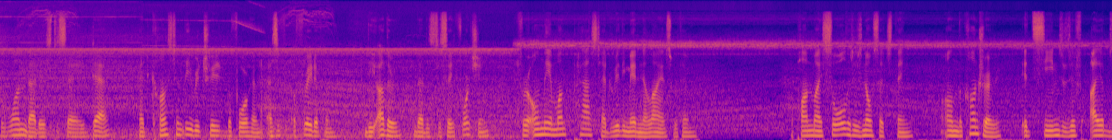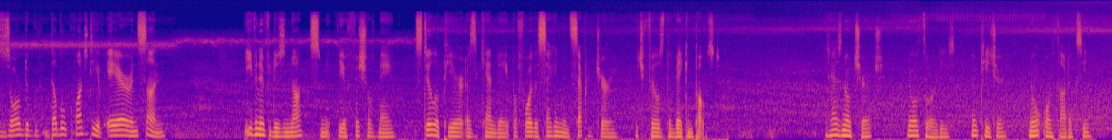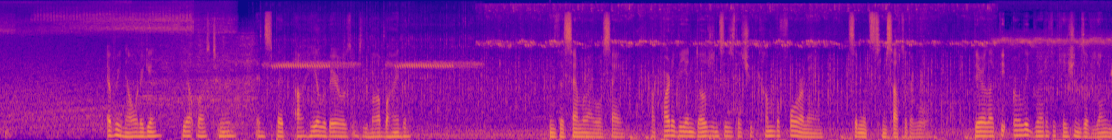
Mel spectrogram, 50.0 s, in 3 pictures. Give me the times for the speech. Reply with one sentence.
You can hear the speech from 0.0 to 10.5 s, from 11.8 to 19.2 s, from 20.4 to 27.6 s, from 29.1 to 33.1 s, from 35.0 to 39.5 s and from 41.6 to 50.0 s.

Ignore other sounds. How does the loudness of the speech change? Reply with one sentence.
The loudness of the speech stays about the same.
